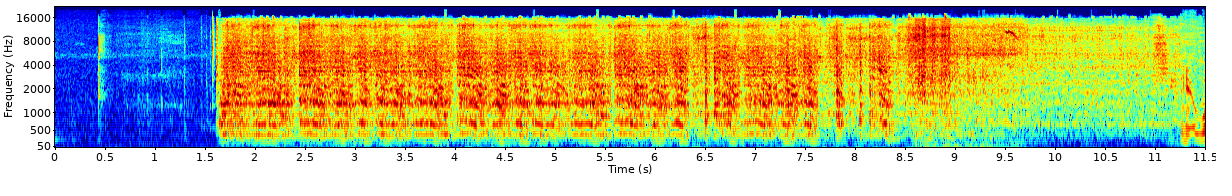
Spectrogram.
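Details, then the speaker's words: 1970s Dodge Power Wagon V8 plow truck, parked 40 years, after points and starter work: catches and settles into steady, even rumble with no knocks or misses. "went she ran listen to that baby fur got a nice Rumble yeah it does keep her"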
